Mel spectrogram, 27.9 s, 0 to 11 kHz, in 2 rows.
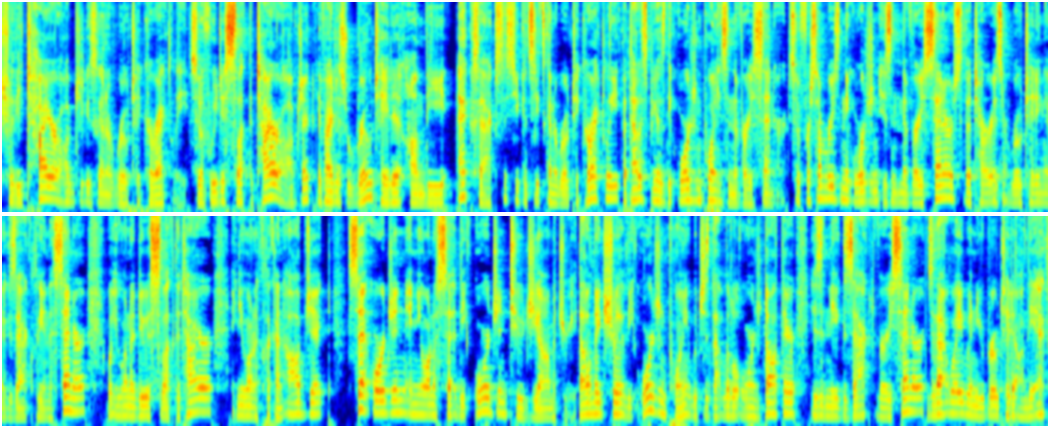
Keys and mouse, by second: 0.3 click, 0.7 shift+middle drag, 1.1 middle click, 1.3 shift+middle click, 2.1 shift+middle click, 2.5 g, 3.4 shift+middle click, 3.8 middle click, 4.6 r, 8.2 shift+middle click, 10.5 r, 15.1 g, 17.4-20.7 drag, 21.2-21.6 middle drag, 21.8 Tab, 22.3 Tab, 22.5 middle drag, 22.7 click, 23.5 middle drag, 23.7 click, 24.1 click, 24.4-24.9 drag, 24.4-25.6 middle drag, 25.9 g, 26.4 r.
